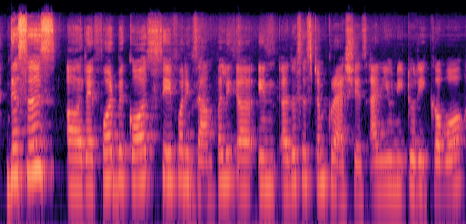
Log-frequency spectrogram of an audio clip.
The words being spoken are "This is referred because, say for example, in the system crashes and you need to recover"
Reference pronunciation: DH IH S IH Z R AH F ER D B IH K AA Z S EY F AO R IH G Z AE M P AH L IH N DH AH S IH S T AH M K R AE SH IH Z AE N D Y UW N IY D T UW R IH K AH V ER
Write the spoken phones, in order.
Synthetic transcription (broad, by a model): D IH S IH Z R AH F ER D B IH K AA Z S EY F AO R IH G Z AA M P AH L IH N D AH S IH S T AH M K R AE SH IH Z AE N D Y UW N IY D T UW R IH K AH V ER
